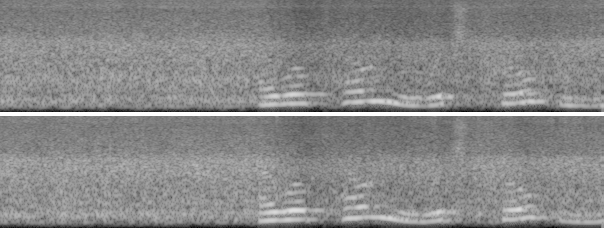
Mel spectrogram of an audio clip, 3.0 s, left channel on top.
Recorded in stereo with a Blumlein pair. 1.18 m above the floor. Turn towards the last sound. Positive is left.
turn(degrees=0)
